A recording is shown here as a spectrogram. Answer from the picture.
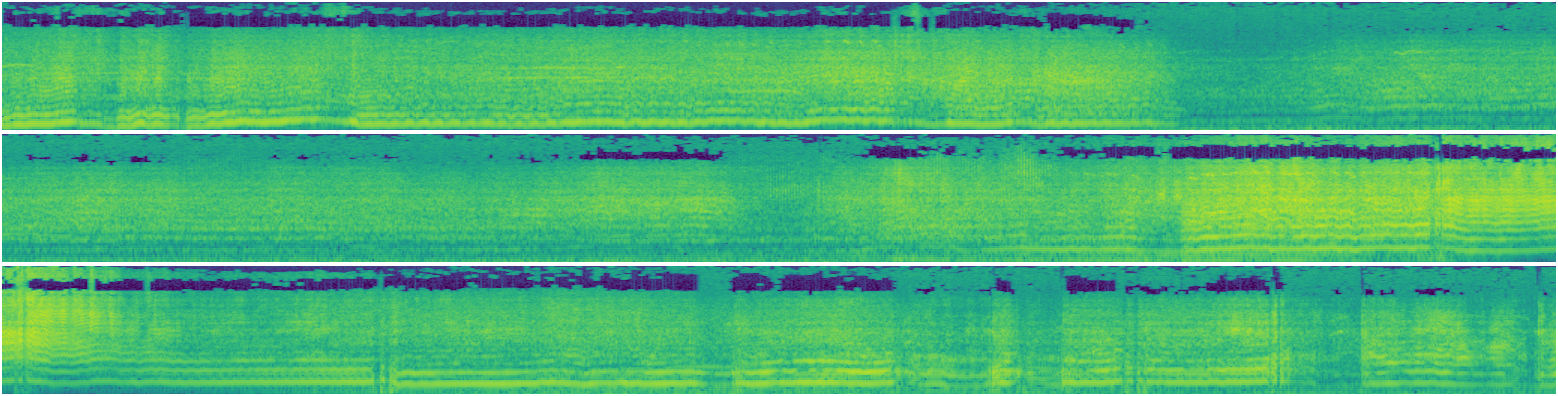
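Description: Off-road rally cars' engines revving hard at competition speed. First a buggy's engine wavers up and down as it slides through mud. About eight seconds in, another rally car's engine takes over, climbing sharply in revs, dropping back, then pulling again with stepwise shifts near the end.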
